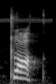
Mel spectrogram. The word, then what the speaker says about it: clerk: ஆக்சுவலாக நம்ம வந்து கிளாக்குன்னு தான் சொல்லணும். நம்ம எல்லாருமே யூஸ்வலாக இப்போ எப்படி சொல்லிட்டு இருக்கோம் அப்படின்னா கிளர்க் அப்படி தான் சொல்கிறோம். பட் you know the pronunciation of இட், இட்ஸ் அ கிளாக் அப்படின்னு தான் நம்ம சொல்லணும்.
